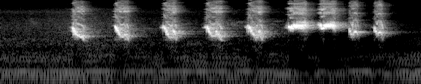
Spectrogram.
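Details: Morning song of a home-kept orange-headed thrush (anis merah) from Singaraja, North Bali, in ngeplong style for training other songbirds: a run of about nine clipped, downslurred notes, the later ones higher and longer.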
